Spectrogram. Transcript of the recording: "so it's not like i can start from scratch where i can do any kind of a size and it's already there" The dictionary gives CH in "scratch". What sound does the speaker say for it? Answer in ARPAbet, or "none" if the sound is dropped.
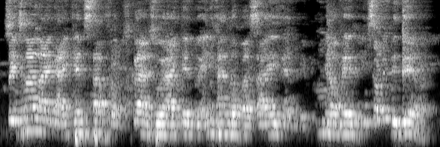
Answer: S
